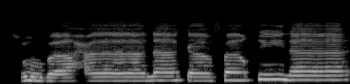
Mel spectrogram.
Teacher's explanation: Faqina, na-nya yang dibaca panjang.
